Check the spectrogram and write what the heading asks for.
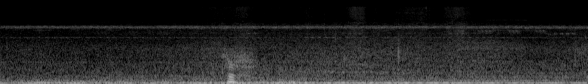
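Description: Crickets trilling steadily, one unbroken high tone, over a low rumble. A brief falling sound comes about two seconds in.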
